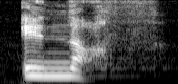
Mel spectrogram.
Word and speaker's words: enough: Now, this word enough, it's written E-N-O-U-G-H. The pronunciation is enough.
